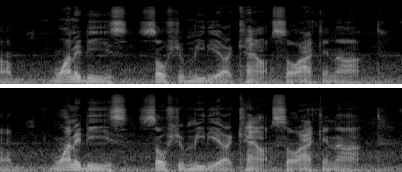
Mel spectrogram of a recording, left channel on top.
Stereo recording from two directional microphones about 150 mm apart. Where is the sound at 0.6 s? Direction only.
20° right (ahead or behind).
